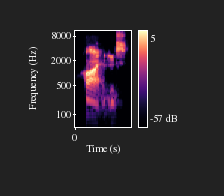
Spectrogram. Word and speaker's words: Pond: single syllable word um when you say it you everybody really elongates and pauses on the o so it's hard to say the word quickly you have to say Pond um it's not quick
